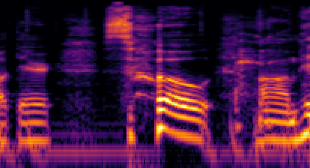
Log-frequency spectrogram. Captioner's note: both laughing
